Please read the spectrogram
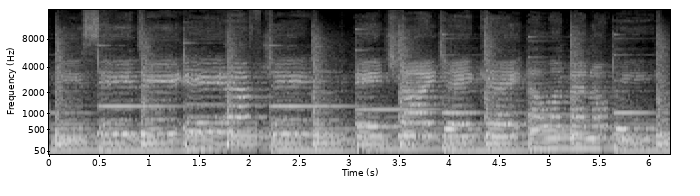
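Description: Background children's music: a melody of short, bright notes over a steady bass line and beat.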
